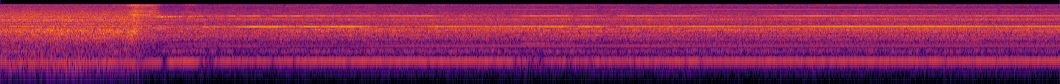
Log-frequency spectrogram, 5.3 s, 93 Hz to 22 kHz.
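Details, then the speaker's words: Ryobi ONE+ 18V cordless 1-gallon wet/dry shop vacuum during water lift test, inlet sealed, just under 40 inches of water lift: steady high-pitched whine holding one even pitch. Motor running strong and healthy. "you can hear that it sounds it's quieter than your normal shot back but it's it's not a quiet machine it's it's a powerful little unit so it's not quiet"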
